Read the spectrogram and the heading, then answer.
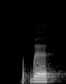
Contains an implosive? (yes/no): yes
